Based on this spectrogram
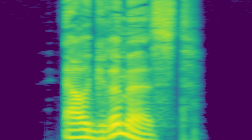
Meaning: second-person singular subjunctive I of ergrimmen
- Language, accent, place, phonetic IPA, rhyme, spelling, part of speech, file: German, Germany, Berlin, [ɛɐ̯ˈɡʁɪməst], -ɪməst, ergrimmest, verb, De-ergrimmest.ogg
